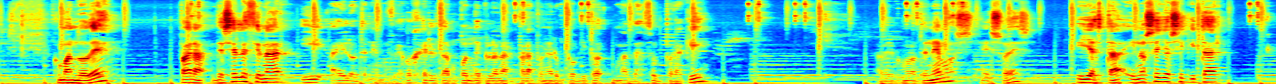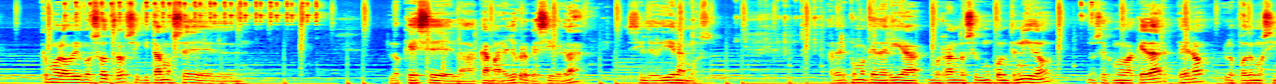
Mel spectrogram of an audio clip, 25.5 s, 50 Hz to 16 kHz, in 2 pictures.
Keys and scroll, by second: 18.7 ctrl+z.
